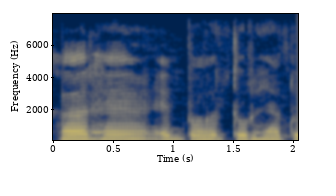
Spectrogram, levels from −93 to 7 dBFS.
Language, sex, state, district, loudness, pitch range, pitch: Surgujia, female, Chhattisgarh, Sarguja, -22 LUFS, 215-230 Hz, 220 Hz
